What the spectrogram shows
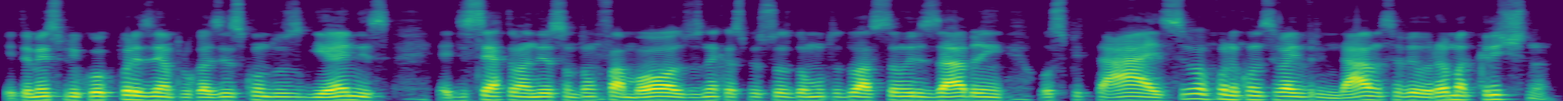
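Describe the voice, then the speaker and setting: A man's voice: medium pitch, fast talker, hardly any pauses. A man, a monk giving a spiritual talk, telling a story with many restarts and tag questions. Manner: animated storyteller, frequent "né?" and restarts. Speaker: monk teaching devotional philosophy.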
